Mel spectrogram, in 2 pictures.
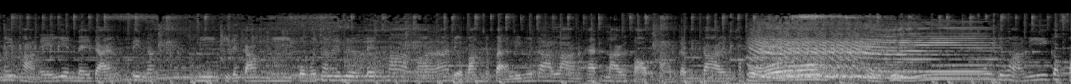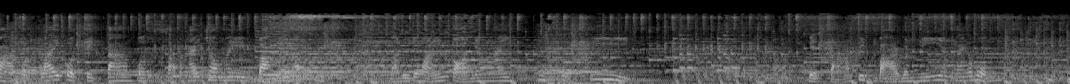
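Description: Nothing in the audio points to a technical fault: the signal holds steady throughout, with no interruptions, level jumps or other disturbances to report.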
